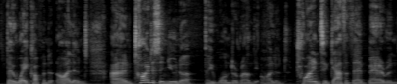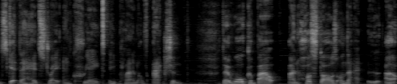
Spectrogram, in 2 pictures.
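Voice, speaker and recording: A man with a mid-range, darkish voice narrates a story to viewers as an enthusiastic video game commentator. He talks informally, emphasizing and repeating phrases, with music in the background.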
